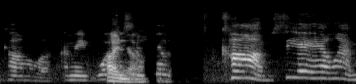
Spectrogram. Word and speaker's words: Kamala: find such difficulty pronouncing Kamala I mean what Comm CM you can think of it like Comm yeah well it's it's pronounced the same as Pamela only with a K I know but you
